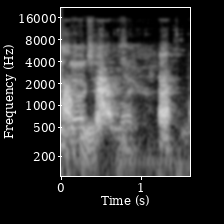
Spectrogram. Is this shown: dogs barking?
yes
